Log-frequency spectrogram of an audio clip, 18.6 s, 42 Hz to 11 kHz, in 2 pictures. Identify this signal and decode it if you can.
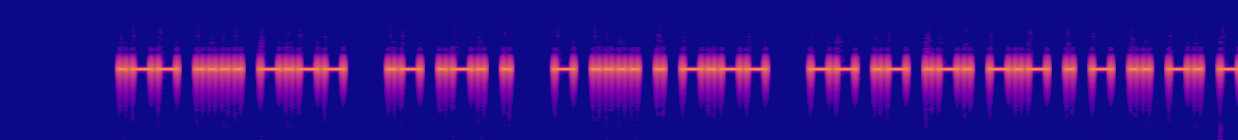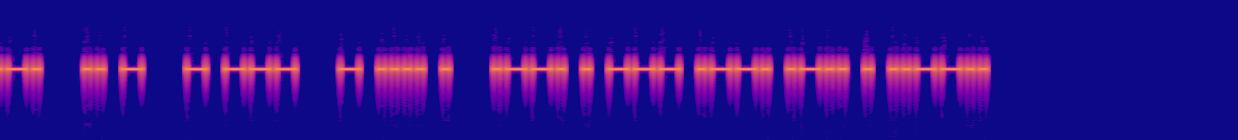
Morse code, heard as a keyed tone, about 25 wpm, 700 Hz. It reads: WHY ARE THEY MARKETING IT TO THE PEOPLE?
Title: Sentences from Top 1000 Words - Review Part 5 - 25wpm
